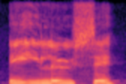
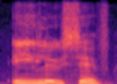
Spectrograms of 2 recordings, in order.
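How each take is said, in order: First: Elusive drawn out as ee-loo-si-vuh, high; four syllables. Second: Elusive in three syllables, E-LU-SIVE. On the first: Mocking the four-syllable claim, elusive split as ee-loo-si-vuh. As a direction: stretch elusive into four parts, voicing the final ve. Syllable demo, sounded out with extra syllable. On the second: Reading out an online syllable lookup, elusive in three clear syllables. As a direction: sound out elusive as ee-loo-siv. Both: Shown as a demonstration.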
